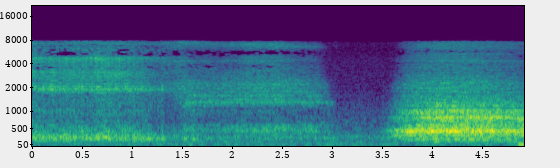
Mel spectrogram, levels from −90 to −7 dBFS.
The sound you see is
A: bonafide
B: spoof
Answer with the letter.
A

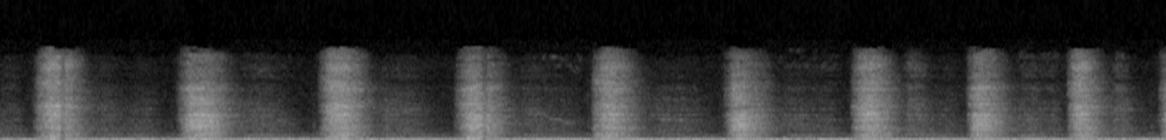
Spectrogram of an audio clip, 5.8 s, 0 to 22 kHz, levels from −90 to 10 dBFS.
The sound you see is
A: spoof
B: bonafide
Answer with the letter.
A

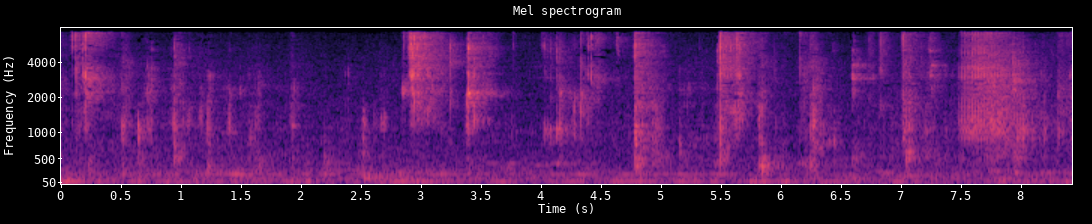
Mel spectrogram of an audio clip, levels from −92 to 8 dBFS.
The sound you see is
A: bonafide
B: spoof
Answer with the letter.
A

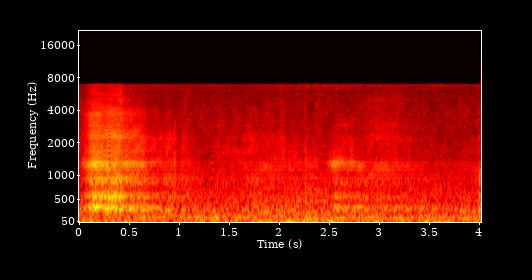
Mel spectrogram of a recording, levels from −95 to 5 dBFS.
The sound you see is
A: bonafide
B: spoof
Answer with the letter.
B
